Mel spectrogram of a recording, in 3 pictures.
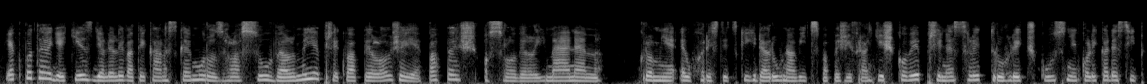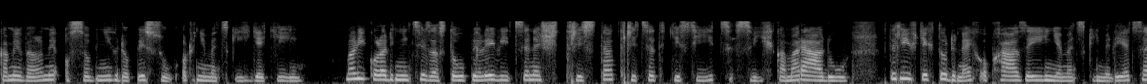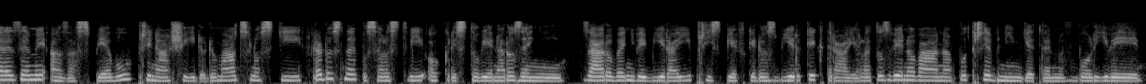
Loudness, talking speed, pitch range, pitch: -25 LUFS, 125 wpm, 170-200 Hz, 185 Hz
